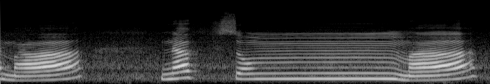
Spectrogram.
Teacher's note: ما زبر کے ساتھ الف حرف مدہ ایک الف کے برابر کھینچنا ہے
